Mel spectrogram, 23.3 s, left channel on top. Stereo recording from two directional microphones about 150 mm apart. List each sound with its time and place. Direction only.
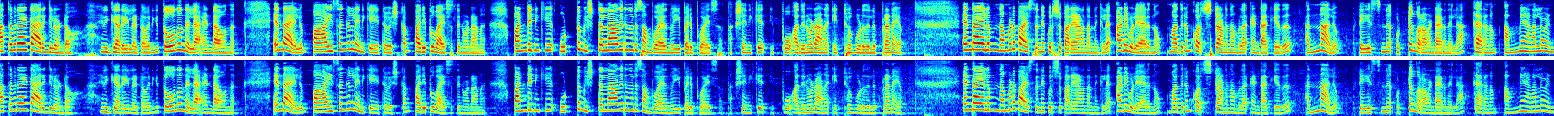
0.0 s a woman's voice: 25° left (ahead or behind)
